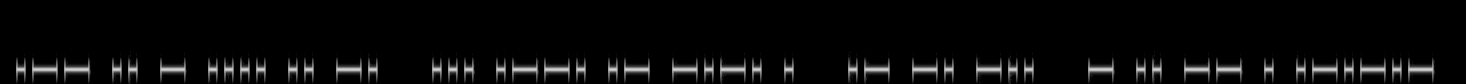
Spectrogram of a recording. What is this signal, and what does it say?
Morse code, heard as a keyed tone, about 15 wpm, 700 Hz. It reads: WITHIN SPACE AND TIME.
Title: Sentences from Top 1000 Words - Review Part 5 - 15wpm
